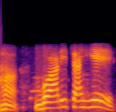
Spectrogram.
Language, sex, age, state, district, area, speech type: Hindi, female, 60+, Bihar, Muzaffarpur, rural, conversation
